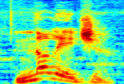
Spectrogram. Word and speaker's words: knowledge: allez on commence avec le cas qui s'efface toujours devant à ncc super fréquents comme cas on voit ça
